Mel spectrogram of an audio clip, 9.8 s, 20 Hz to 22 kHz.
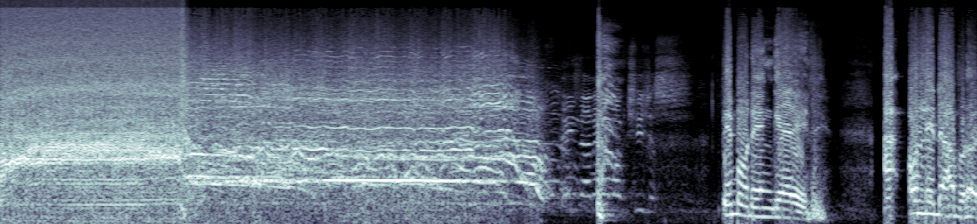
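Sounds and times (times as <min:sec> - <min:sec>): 
large audience shouting loudly together: 0:00.0 - 0:05.8
speech: 0:07.5 - 0:08.3, 0:09.2 - 0:09.7.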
